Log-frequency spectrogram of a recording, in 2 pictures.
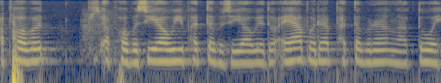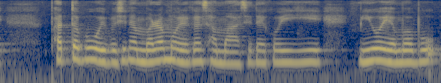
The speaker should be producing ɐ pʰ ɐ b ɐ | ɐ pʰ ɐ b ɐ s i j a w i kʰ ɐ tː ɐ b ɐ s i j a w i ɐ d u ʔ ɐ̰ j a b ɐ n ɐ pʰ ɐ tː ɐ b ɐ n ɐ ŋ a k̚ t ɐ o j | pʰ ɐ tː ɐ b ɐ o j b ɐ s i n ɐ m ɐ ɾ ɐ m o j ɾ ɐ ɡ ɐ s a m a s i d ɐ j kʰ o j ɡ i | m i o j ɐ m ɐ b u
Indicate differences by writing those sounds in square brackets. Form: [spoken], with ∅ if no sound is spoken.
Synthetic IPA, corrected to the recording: ɐ pʰ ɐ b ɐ | ɐ pʰ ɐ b ɐ s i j a w i [pʰ] ɐ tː ɐ b ɐ s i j a w i ɐ d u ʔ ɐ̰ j a b ɐ n ɐ pʰ ɐ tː ɐ b ɐ n ɐ ŋ a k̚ t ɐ o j | pʰ ɐ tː ɐ b ɐ o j b ɐ s i n ɐ m ɐ ɾ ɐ m o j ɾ ɐ ɡ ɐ s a m a s i d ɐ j kʰ o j ɡ i | m i o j ɐ m ɐ b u

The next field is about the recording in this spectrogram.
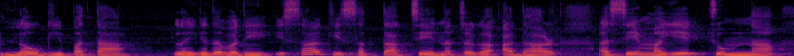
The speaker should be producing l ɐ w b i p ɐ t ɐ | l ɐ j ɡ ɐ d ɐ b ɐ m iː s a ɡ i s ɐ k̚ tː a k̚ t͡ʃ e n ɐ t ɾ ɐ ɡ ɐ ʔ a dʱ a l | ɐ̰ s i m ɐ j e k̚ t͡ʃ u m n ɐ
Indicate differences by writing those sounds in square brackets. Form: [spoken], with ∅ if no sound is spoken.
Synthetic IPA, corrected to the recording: l ɐ w [ɡ] i p ɐ t [a] | l ɐ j ɡ ɐ d ɐ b ɐ [n] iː s a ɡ i s ɐ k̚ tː a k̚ t͡ʃ e n ɐ t ɾ ɐ ɡ ɐ ʔ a dʱ a [ɾ] | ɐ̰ s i m ɐ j e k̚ t͡ʃ u m n ɐ

